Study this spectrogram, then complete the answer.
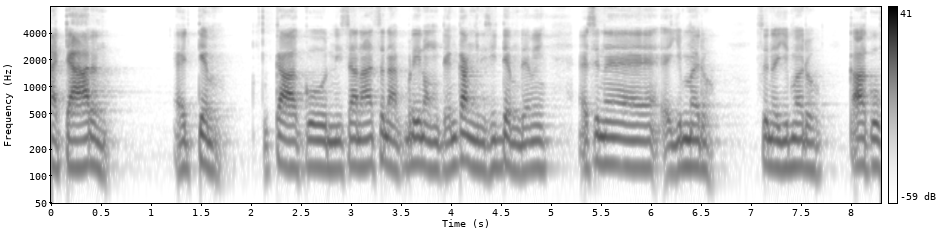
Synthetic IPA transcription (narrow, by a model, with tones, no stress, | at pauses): a˨ta˨˦ɾɨ˦n | ḛ˦te˦m̩˦ | ka˦˨ko˦˨ni˨sa˦na˨˦sɨ˦na˨k͡pɨ˦ɾi˦nu˨ŋn̩˨te˨ŋ̩˦ka˦ŋ˨ɲi˨ni˨s̬i˦t̬e˦m̩˨de˨˦mi˦ | ḛ˦sɨ˦ne˦ḛ˨ji˦me˦ɾo˨˦ | sɨ˦ne˨ji˦m˦e˦ɾo˨˦ | ka̰˦˨ko˦˨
